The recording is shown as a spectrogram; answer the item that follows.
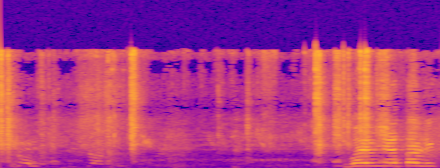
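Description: A child's voice, faint at first, with a few short knocks in the first second or so; near the end a child starts a long, sung-out note.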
